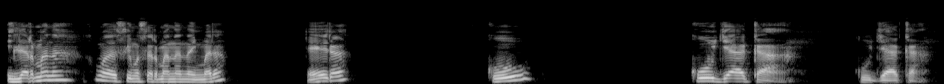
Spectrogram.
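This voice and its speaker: A man with a Chilean Spanish accent teaches young children, saying each word slowly and then repeating it so they can copy him. His pace is unhurried and deliberate. The recording is dry and a little muffled. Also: fairly high pitch, animated, dry recording. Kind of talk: slow, patient language lesson for young children.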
